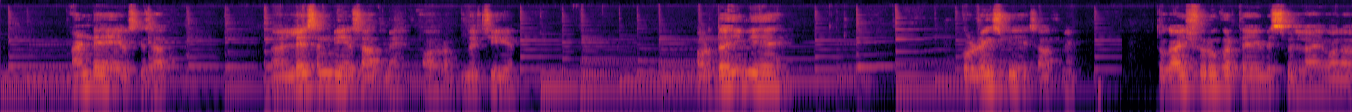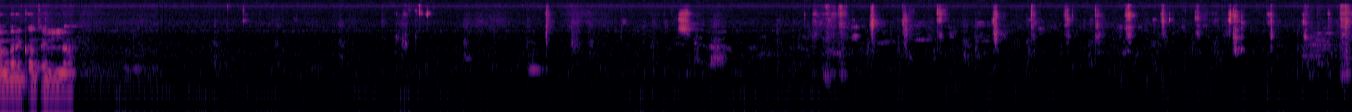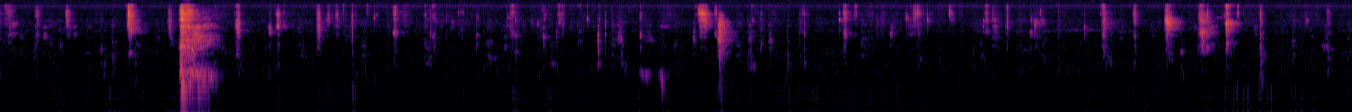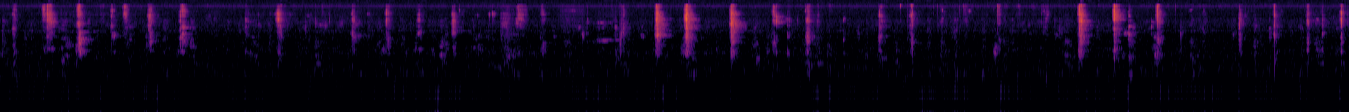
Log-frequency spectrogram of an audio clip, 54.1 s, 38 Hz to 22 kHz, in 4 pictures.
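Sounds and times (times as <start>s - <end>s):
person chewing: 7.8s - 9.6s, 15.6s - 54.0s.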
